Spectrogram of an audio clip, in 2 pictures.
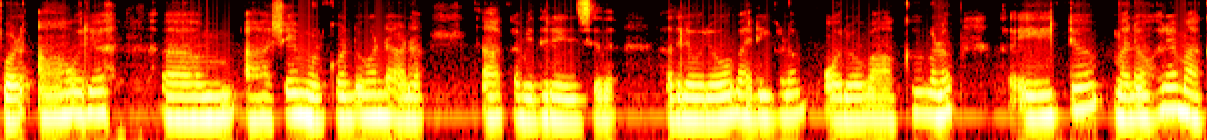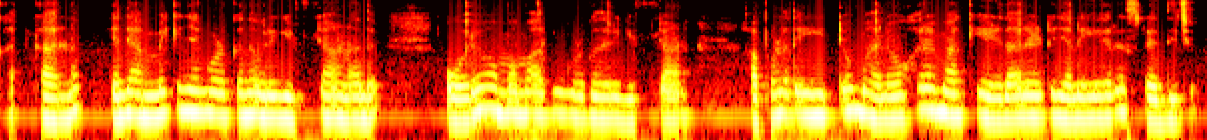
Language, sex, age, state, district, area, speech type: Malayalam, female, 18-30, Kerala, Palakkad, rural, spontaneous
